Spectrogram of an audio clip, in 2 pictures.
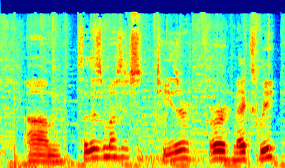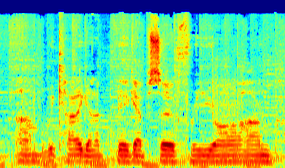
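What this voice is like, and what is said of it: Sick-sounding voice. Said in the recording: “We're kind of feeling under the weather this week. You probably heard in my voice. I was sick”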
